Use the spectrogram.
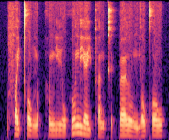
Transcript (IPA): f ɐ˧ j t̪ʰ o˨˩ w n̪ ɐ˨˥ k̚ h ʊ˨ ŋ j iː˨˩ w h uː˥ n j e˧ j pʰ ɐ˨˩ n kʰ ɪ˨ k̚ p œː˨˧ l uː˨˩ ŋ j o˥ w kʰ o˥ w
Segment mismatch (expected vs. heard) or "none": none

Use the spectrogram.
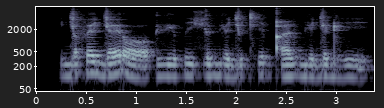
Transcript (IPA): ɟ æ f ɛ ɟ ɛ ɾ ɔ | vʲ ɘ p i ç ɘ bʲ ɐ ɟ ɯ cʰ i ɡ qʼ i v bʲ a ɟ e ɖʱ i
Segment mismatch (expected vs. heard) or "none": æ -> ɐ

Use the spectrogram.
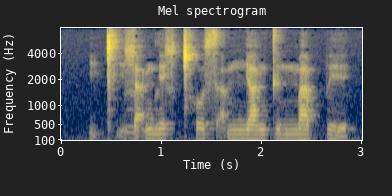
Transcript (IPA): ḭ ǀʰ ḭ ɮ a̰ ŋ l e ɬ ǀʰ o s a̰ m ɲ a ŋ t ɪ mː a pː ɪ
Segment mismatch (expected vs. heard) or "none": none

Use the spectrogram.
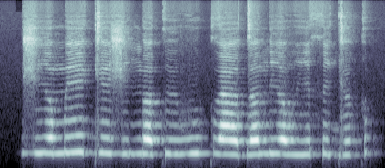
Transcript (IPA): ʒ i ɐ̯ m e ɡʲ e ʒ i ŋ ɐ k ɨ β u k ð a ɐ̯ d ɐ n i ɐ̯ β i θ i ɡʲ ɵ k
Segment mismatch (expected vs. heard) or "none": none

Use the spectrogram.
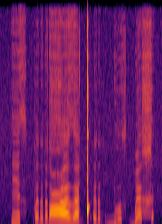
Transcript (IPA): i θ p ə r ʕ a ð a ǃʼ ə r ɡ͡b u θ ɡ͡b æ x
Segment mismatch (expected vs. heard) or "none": none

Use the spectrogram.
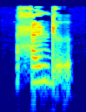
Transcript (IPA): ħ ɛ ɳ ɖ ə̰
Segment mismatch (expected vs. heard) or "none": none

